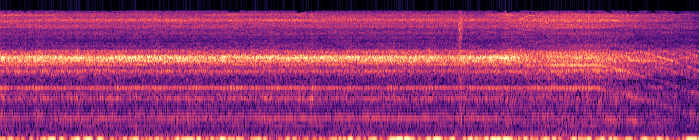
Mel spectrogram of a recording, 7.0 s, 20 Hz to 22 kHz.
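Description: FemoBook coffee grinder set to 20 clicks grinds Honduras coffee beans with a steady, loud, high-pitched whine that runs continuously and winds down near the end.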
